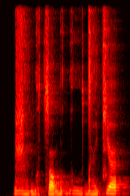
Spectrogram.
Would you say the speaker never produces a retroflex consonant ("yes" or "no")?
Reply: no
